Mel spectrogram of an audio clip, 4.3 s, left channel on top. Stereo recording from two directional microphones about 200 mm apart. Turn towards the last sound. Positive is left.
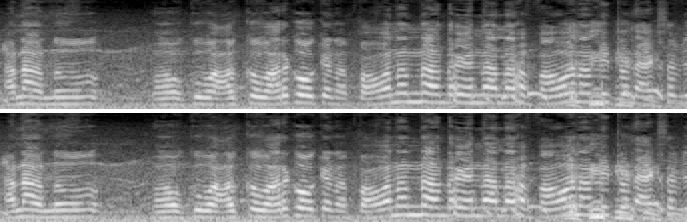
turn(degrees=10)  # may be behind; listen again after turning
